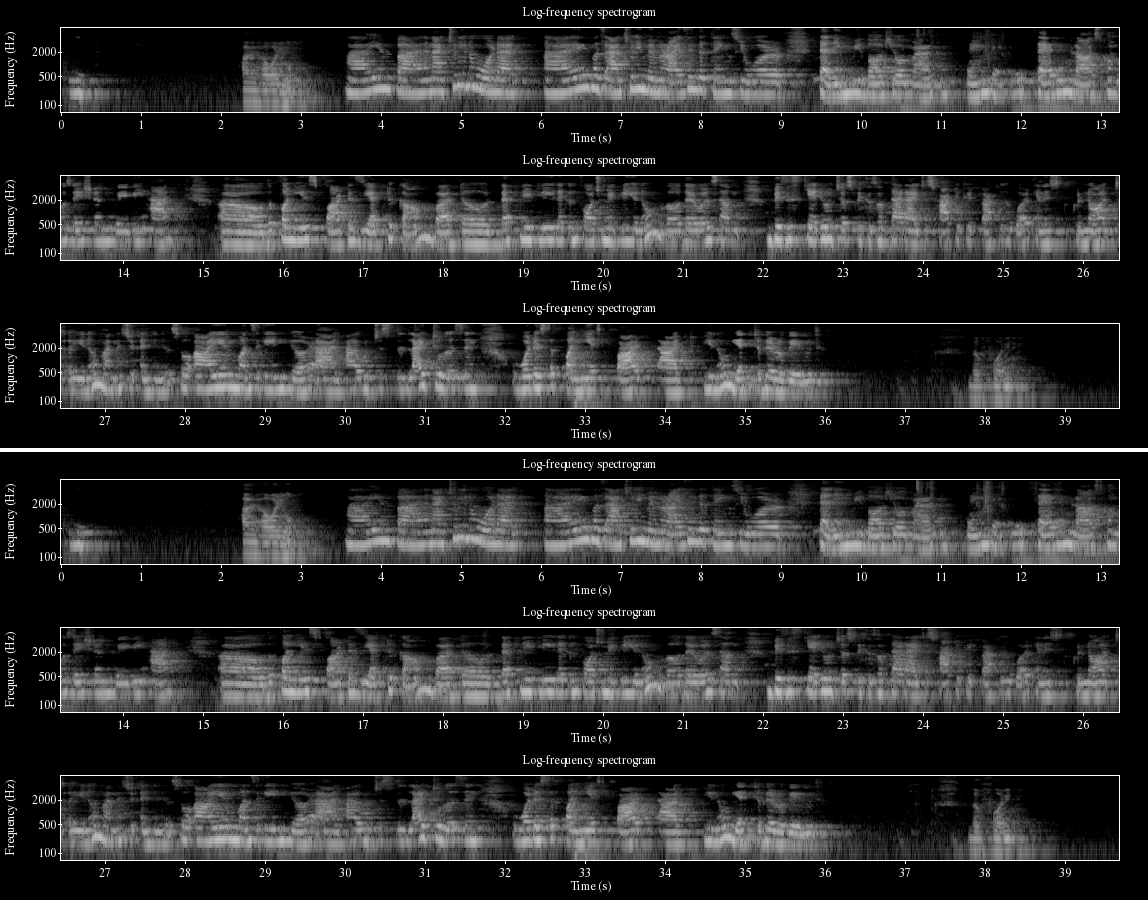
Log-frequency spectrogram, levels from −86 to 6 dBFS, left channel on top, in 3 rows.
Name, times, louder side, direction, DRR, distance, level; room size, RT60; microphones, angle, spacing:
voice 1, 2.3-3.0 11.5-11.6 37.5-38.3, right 2 dB, 90° right, 1 dB, 3.8 m, -36 dB
voice 2, 3.6-5.8 6.0-35.9, left 2 dB, 45° left, 5 dB, 2.4 m, -29 dB
28.0 x 23.0 x 5.0 m, 0.80 s
head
